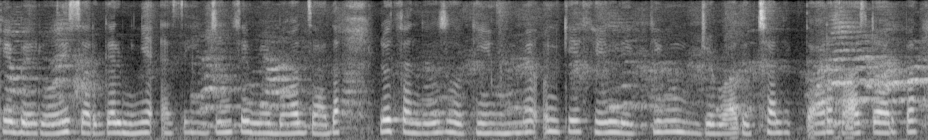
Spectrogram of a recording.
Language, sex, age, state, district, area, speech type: Urdu, female, 45-60, Uttar Pradesh, Lucknow, rural, spontaneous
